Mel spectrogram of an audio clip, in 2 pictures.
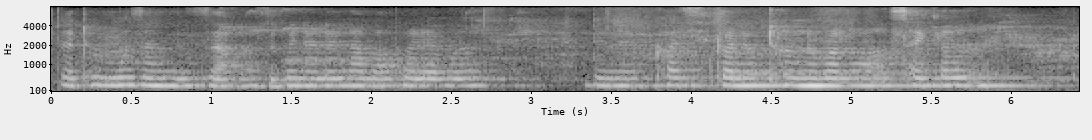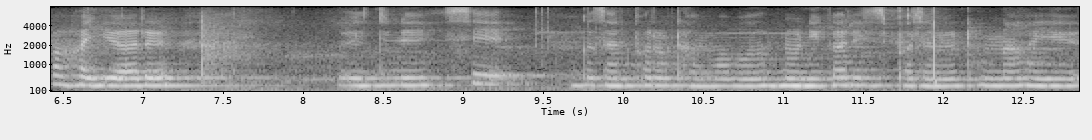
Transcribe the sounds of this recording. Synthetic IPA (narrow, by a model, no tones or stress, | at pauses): atʰɯmɔzaŋzaɦazɯbajnalalabapʰɯɾabɯ | dɯnɯkʰasi̥kalɯwtʰaŋnɯbalasajkʰal | pʰaɦajɯaɾɯ | dinese | ɡɯzanpʰɯɾawtʰaŋbabɯnoniɡaɾizipʰɯɾzanɯtʰaŋnaɦajɯ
